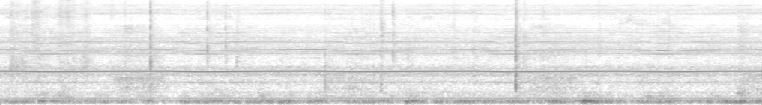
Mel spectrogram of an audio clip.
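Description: Faint steady electrical hum with a thin high whine, and a few light clicks and taps of a small phone being handled in the fingers.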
